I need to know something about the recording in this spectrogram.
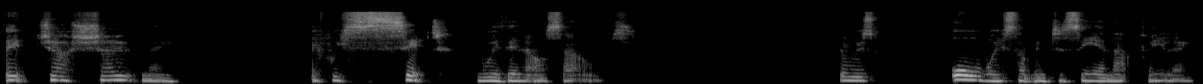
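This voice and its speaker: A woman from London, a transformational coach telling a personal story in a slow, hushed, intimate way. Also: deep voice, steady tone, creaky, slightly rough. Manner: slow, hushed and intimate, dwelling on each phrase.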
